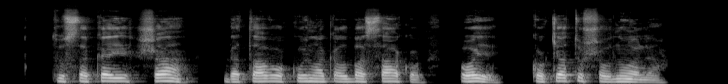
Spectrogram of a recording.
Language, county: Lithuanian, Šiauliai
